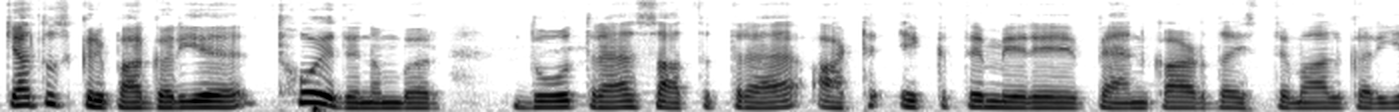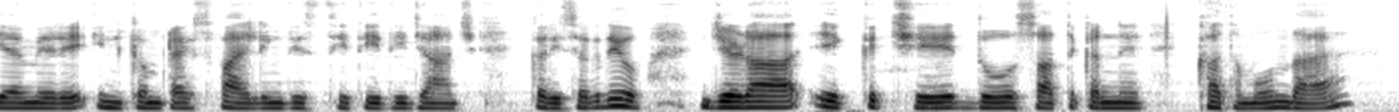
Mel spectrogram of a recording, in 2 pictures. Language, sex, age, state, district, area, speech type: Dogri, male, 45-60, Jammu and Kashmir, Jammu, urban, read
